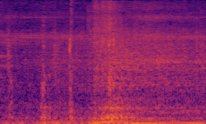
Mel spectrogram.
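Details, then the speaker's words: Small motor revving strongly after starting but a bit shaky, with an uneven stumbling miss under the exhaust note; tachometer not working, owner thinks it may need a tune-up; engine misfire, cause unconfirmed. "it's got a little bit of a Miss in there I can hear it but it runs pretty strong a little motor"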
